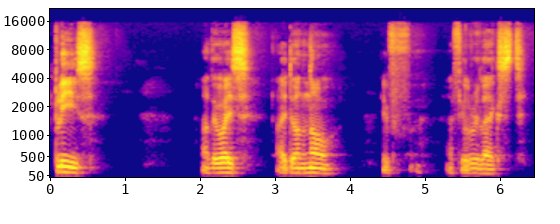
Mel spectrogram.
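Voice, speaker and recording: A Russian man with a Russian accent, a meditation teacher fielding questions after a session, speaks haltingly and keeps restarting while he hunts for words. His voice sits at medium pitch, delivered flatly, creaky and somewhat dark in tone.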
